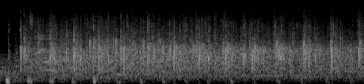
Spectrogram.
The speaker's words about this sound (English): The Greek word for go, get your hands ready to clap.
